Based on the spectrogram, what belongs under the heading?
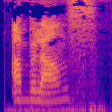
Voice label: swedish ambulance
